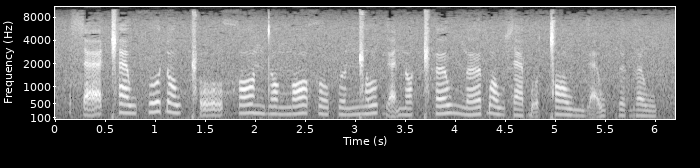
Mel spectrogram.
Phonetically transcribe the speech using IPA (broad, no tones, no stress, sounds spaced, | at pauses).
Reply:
s æ̰ ǁ æ w f o ɗ ɔ w ǁ o̰ x ɔ n d ɔ ŋ ɔ x o f ɵ ŋ͡ǁ o ɡ æ̰ n ɔ ǁʰ œ w ŋ œ ɓ ɔ w s æ ɓ o̰ ǀ ɔ w ŋ ɡ æ̰ w k ø ɡ œ w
